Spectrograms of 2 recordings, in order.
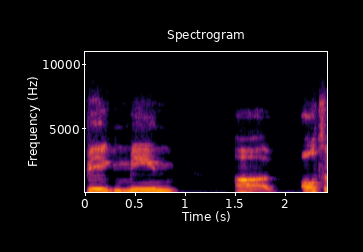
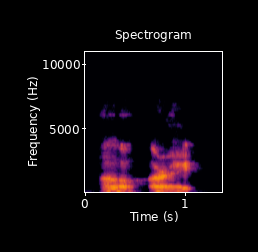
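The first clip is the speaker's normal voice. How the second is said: put-on, suddenly intrigued, super interested tone. Retelling a man's reaction as others save the day: imitating someone intrigued. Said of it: "Like he's like super interested".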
